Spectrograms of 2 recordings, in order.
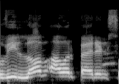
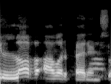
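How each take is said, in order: First: Love said with a v, slowly spelled out; correct slow demo. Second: Love said "lab" with a b, slowly; slow mistaken love ending on b; wrong slow demo. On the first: Teacher models correct love slowly. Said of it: "होगा, ना कि". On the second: Teacher shows the wrong love with b, slowly. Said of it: "ना कि". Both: Shown as a demonstration.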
